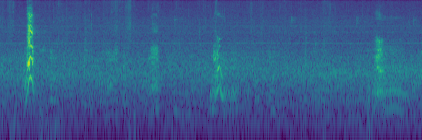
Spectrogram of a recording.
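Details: Hungry puppies at play, giving three or four short, sharp high yelps spaced a few seconds apart, the first loudest, over a quiet hiss.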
